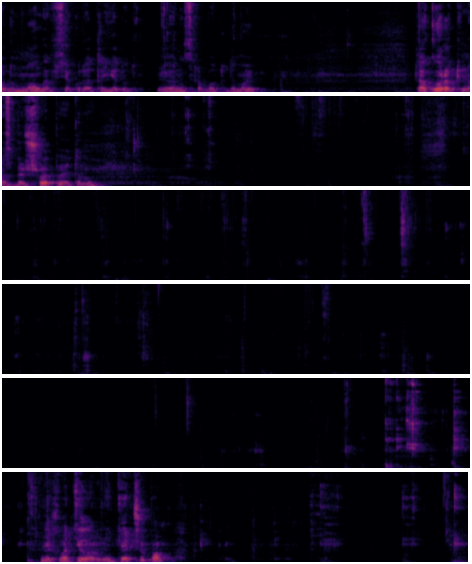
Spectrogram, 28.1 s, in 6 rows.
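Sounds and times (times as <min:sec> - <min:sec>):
person chewing food: 0:05.8 - 0:23.8, 0:25.2 - 0:28.0.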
